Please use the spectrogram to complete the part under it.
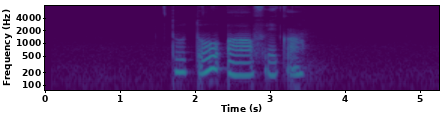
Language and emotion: Russian, sad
